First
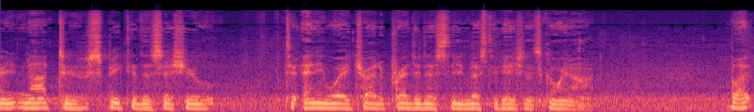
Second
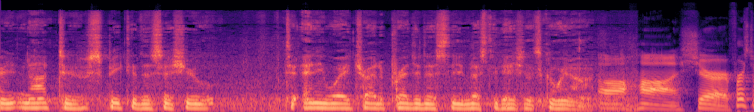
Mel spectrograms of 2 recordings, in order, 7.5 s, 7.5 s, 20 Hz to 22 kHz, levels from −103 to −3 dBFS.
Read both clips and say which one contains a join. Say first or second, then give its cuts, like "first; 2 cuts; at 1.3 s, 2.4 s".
first; 1 cut; at 5.9 s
